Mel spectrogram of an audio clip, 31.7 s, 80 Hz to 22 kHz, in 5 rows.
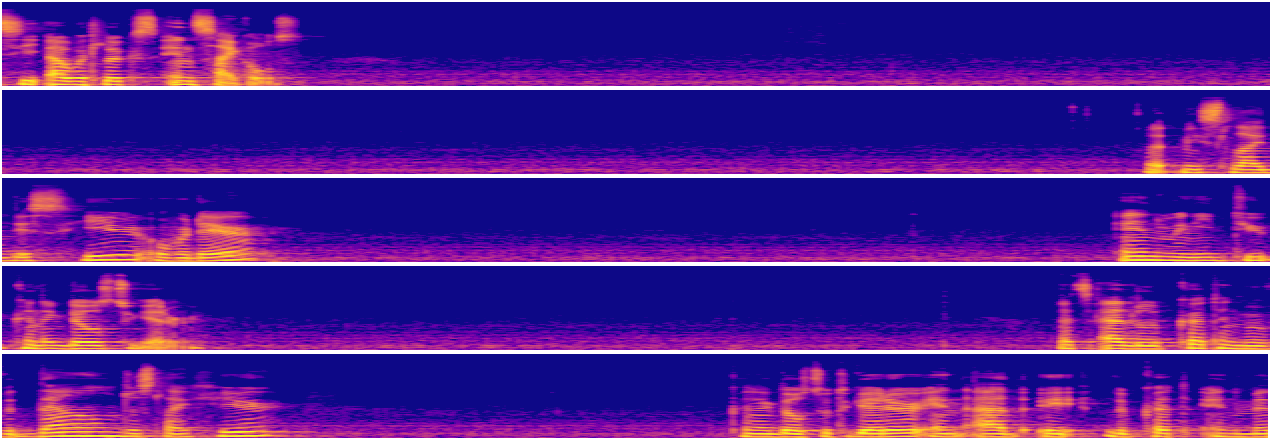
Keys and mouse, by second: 0.5 middle click, 1.4 middle click, 2.8-6.2 middle drag, 8.1 z, 8.4 middle click, 8.8 Tab, 9.1 middle click, 9.5 shift+middle click, 10.0 z, 10.2 a, 11.2 g, 12.5 g, 13.1 a, 13.8 click, 14.0 g, 14.8 a, 15.3 click, 16.2 shift+click, 18.5 click, 19.2 shift+click, 19.5 f, 19.8 a, 20.0 middle click, 22.6 ctrl+r, 23.0 g, 24.1 g, 24.7 a, 24.9 ctrl+r, 26.1 a, 26.7 click, 28.5-31.6 typing, 28.9 ctrl+r.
